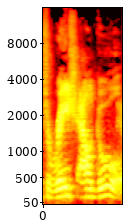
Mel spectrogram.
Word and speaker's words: Ra's al Ghul: It's like, that's not how you pronounce the fucking name. – Right. And in the language it's supposed to be, it's still Ra's, right? – Yeah, it's Ra's. That's the fucking name. It's Ra's al Ghul.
